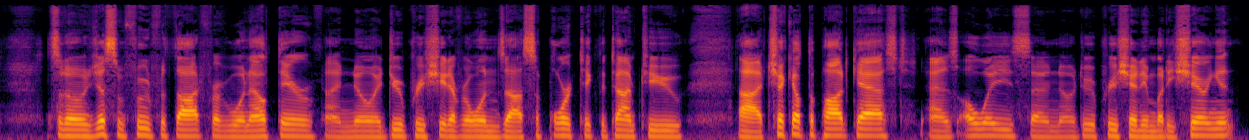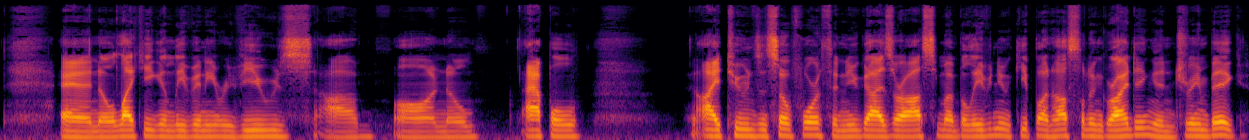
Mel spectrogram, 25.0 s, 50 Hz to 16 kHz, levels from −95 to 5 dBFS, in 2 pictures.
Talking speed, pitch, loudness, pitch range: 175 wpm, 120 Hz, -21 LUFS, 115-130 Hz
